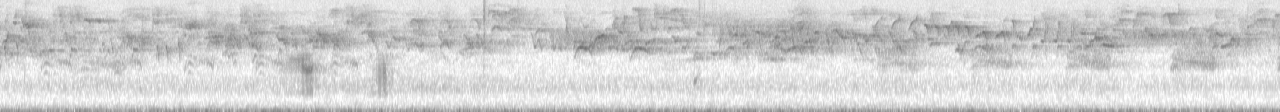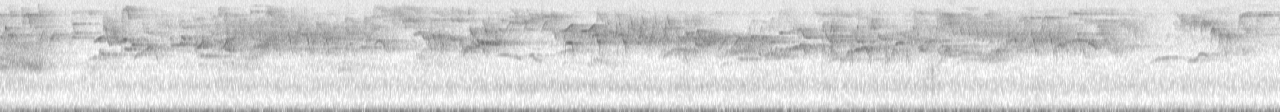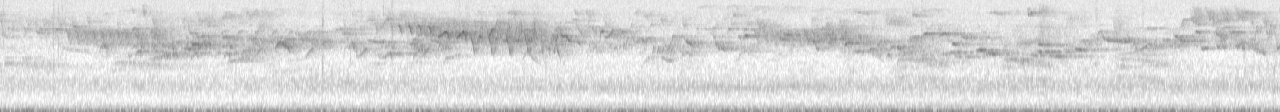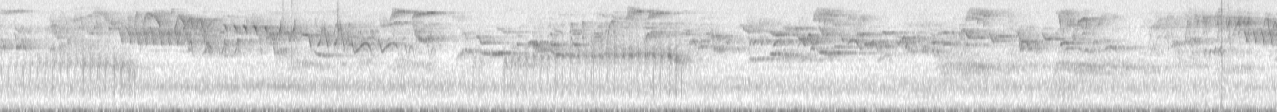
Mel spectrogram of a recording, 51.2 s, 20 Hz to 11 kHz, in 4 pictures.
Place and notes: Königsheide, Berlin - forest ambience at the pond
7:00 drone, trains, frog, crows, more birds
